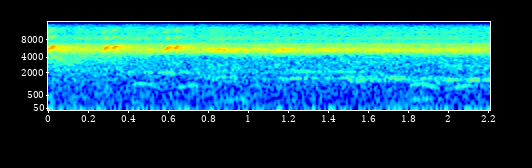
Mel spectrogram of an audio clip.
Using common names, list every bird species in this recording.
Purple-throated Fruitcrow, White-throated Toucan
